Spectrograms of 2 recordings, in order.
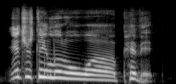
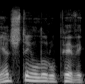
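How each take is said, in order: First: Surprised. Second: Said in the usual way. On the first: Real, not acted. Surprised remark on a show twist.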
